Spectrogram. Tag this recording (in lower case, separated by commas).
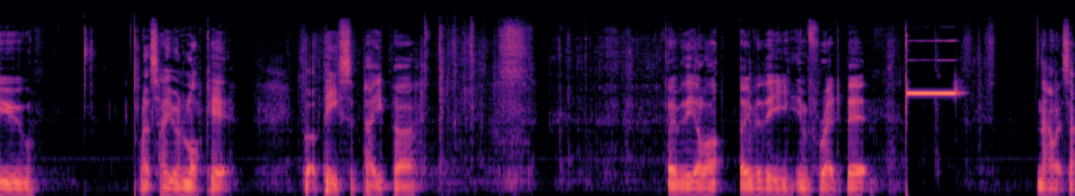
inside a small room, speech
